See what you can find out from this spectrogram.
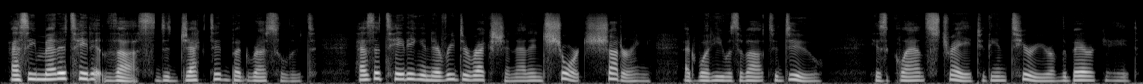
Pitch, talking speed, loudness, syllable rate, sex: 190 Hz, 165 wpm, -21 LUFS, 5.3 syllables/s, female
